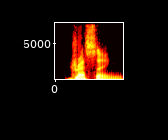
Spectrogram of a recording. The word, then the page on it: dressing: American English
